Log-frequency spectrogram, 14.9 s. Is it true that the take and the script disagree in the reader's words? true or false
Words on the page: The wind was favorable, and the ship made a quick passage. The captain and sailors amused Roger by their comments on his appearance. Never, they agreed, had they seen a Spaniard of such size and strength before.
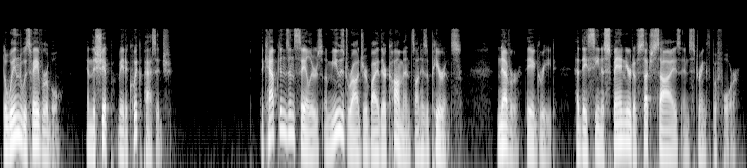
true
